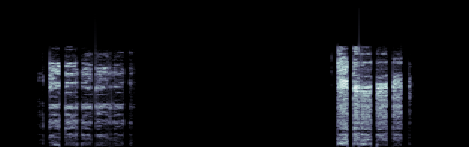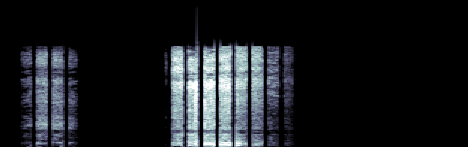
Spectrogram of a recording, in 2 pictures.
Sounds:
Sniff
